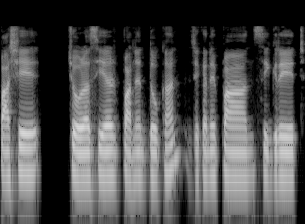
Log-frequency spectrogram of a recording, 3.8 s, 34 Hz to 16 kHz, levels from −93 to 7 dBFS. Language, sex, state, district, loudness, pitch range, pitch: Bengali, male, West Bengal, North 24 Parganas, -19 LUFS, 120-135 Hz, 125 Hz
